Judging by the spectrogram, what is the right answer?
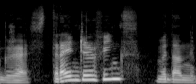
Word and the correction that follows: Stranger Things: Ale, ale akcent Stranger Things. – Stranger, Stranger, Stranger Things.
